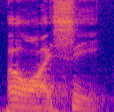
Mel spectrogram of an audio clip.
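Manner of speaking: flat, quiet robot tone; robotic monotone. Shown as a demonstration. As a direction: say it with no feeling. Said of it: "You're not a robot".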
